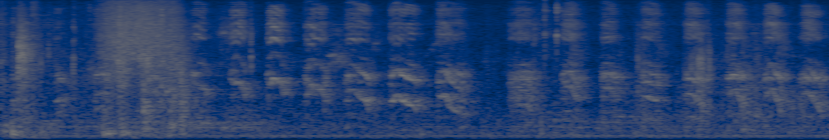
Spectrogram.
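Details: Six-week-old Cavalier King Charles Spaniel puppies in an indoor puppy pen, on the day they are dewormed and have their toenails trimmed, give high, squeaky whines in a quick, uneven series over a steady low room hum.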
